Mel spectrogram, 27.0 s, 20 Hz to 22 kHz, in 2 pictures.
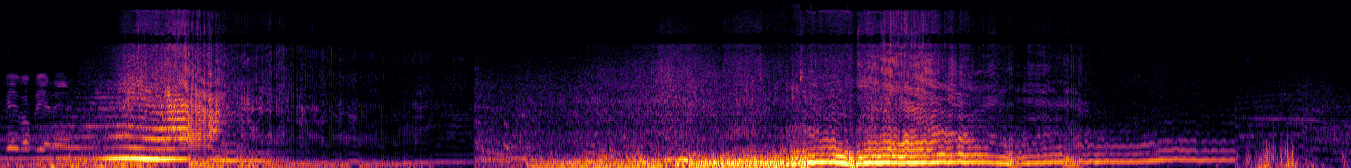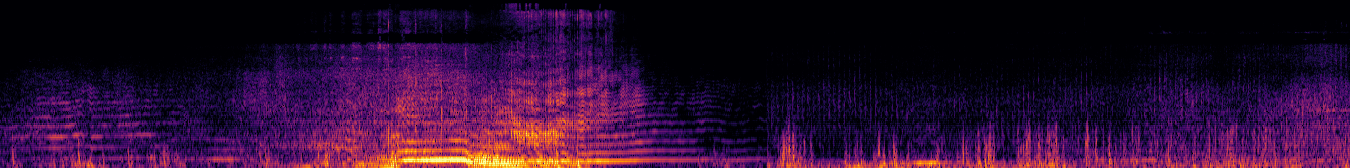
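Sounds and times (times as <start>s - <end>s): rally car engine passing: 0.0s - 27.0s
exhaust crackling: 0.1s - 27.0s.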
